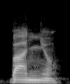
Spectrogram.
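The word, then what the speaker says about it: bagno: Daniel Daniel great so can you hear that that like that end sounds that we don't have in English the way to make this sound is to flatten the whole of your tongue up to the roof of your mouth so you get like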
